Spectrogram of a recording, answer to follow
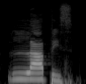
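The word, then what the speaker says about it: lápiz: marks the two ovals lapis here you should put stress on the accent part lapis means pencil and then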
